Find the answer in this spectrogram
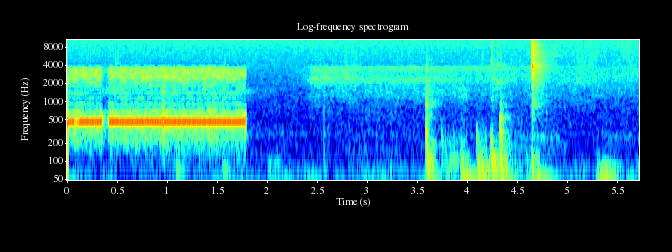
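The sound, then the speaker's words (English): A telephone ringback tone plays while a caller waits for the other person to answer. The steady electronic tone has one brief break, then cuts off abruptly and gives way to near-quiet and a few soft clicks and rustles. “Let's see if we can get him. Please enjoy this caller tune while waiting for the person you are calling to answer.”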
